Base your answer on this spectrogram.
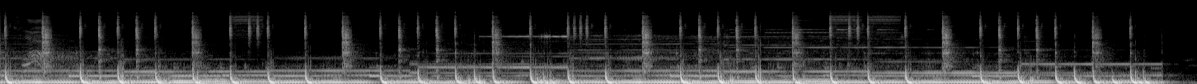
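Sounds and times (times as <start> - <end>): deep sliding bass notes: 0.0 - 11.6
hip-hop instrumental on speaker: 0.0 - 11.8
hi-hat and snare clicks: 3.4 - 11.5.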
